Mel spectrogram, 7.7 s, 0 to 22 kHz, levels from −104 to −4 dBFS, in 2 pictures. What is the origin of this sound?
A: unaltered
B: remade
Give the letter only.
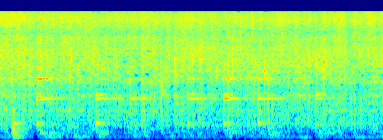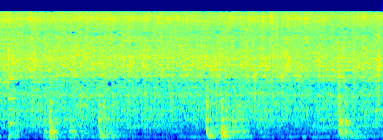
A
